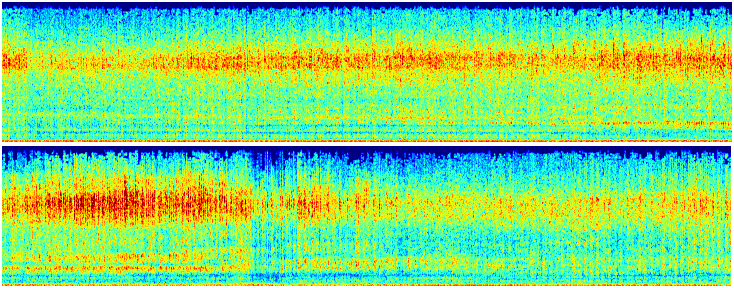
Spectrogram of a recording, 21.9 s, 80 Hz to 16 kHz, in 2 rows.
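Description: Supercharged V8 in a 1971 Chevy Vega panel wagon idling steadily, freshly started. About 15 s in, the sound takes on more low rumble.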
